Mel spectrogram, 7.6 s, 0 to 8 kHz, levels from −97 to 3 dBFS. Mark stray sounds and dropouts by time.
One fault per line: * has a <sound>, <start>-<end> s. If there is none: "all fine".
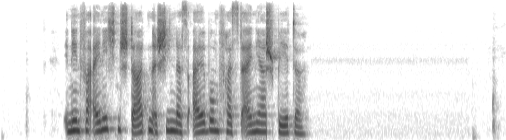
all fine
